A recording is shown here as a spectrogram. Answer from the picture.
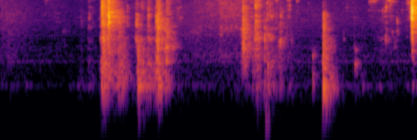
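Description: Plastic model-kit sprues being handled, a few short rattles and clacks of hard plastic beginning about a second in.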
